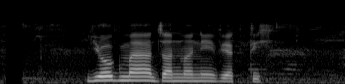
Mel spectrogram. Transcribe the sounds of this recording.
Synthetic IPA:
joɡmad͡zʌnmʌnebjʌkt̪i

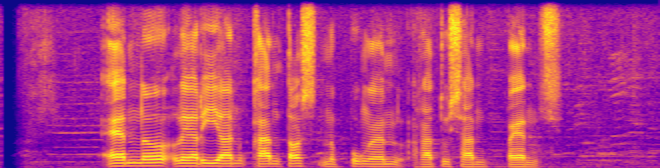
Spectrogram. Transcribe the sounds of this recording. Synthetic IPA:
ʔɛnɔleɾiankant̪ɔsnəpuŋanrat̪usanpɛns

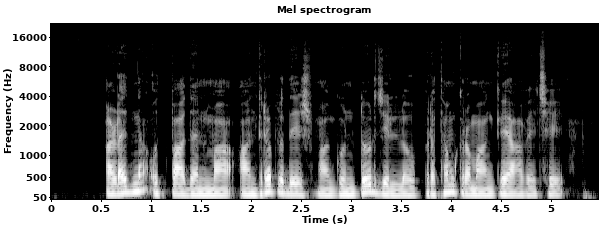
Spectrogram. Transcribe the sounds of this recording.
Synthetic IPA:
əɽəd̪naʔʊt̪̚pad̪ənmãʔãnd̪ʱɾəpɾəd̪eʃmãɡʊɳʈuɾd͡ʒɪlːopɾət̪ʰəmkɾəmãŋkeaʋet͡ʃʰe

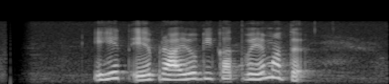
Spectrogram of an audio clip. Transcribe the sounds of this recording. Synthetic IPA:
eɦet̪ejəpɾaːjoːɡikat̪ʋejəmat̪ə̰

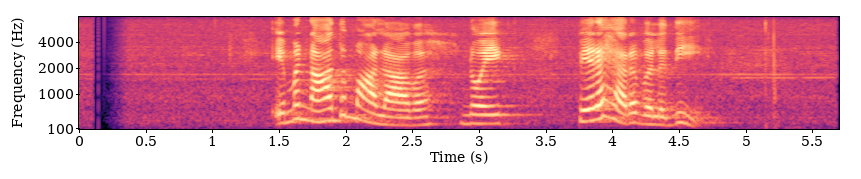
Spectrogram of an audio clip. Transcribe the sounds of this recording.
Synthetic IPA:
ʔemənaːd̪ɐmaːlaːʋənojek | peɾɐɦæɾɐʋəlɐd̪iː

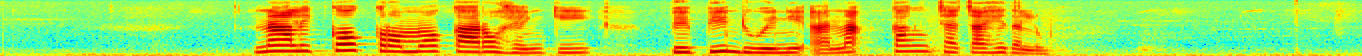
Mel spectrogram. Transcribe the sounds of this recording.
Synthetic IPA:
nalikɔkɾɔmɔkaɾoɦɛŋkib̥e̤b̥i̤nd̪uweniʔanaʔkaŋt͡ʃat͡ʃaɦet̪əlu

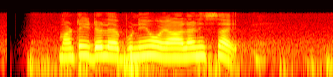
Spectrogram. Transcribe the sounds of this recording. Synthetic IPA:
maʈəiɖəlæbuneːojaːlanisaj

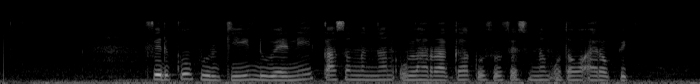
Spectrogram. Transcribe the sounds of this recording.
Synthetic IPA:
firkub̥ṳrɡ̥induwenikasənəŋanʔṵlahraɡ̥a̤kususesənamʔut̪ɔwɔʔajɾob̥ɪk̚

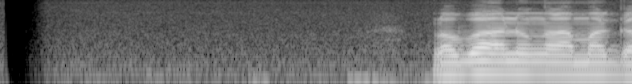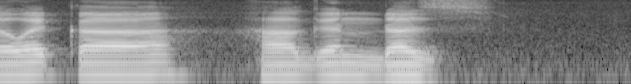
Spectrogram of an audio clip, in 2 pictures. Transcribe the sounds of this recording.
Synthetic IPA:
lʔɔbaːnuŋalamaɡawɛka | haɡəndaz

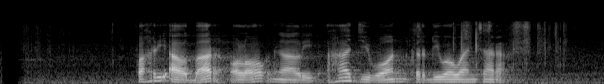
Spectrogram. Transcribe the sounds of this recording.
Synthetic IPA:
faɦɾiʔalbarɔ̰lɔɦɔk̚nəŋaliaɦad͡ʒiwɔnkərdiwawaɲt͡ʃaɾa̰

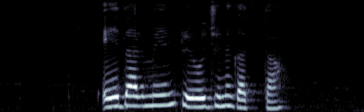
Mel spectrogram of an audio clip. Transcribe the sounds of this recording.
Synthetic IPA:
eːd̪armejenpɾəjoːd͡ʒonəɡat̪ːaː

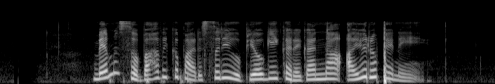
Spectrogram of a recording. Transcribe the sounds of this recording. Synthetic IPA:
meməsʋɐbaːʋikəpaɾisɐɾiːupəjoːɡiːkəɾɐɡanːaːʔɐjuɾupeneː

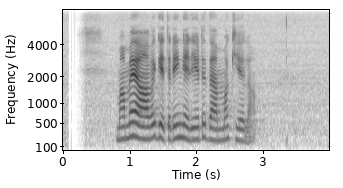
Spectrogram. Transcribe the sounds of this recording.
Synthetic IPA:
maməaːʋəɡet̪əɾiŋelijəʈəd̪æmːakijəla̰

